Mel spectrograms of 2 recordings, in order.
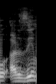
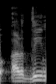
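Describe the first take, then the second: First: Said in the usual way. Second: अर्दी with d replacing z. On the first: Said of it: "उसको अर्दी नहीं कहते". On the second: Shown as a demonstration. Teacher showing the rejected form, अर्दी with d for z. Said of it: "नहीं कहते".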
